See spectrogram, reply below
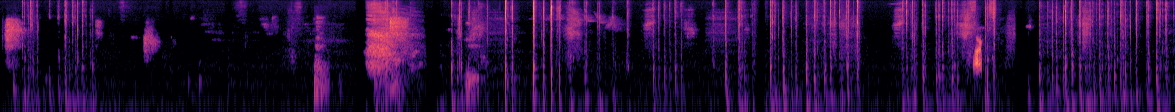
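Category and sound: household object, computer keyboard typing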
